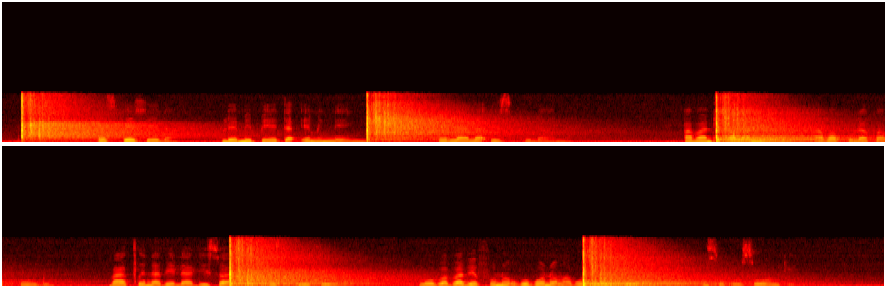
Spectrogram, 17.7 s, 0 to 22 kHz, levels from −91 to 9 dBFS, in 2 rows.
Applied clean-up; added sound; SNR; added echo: none; Clapping; -2 dB; none.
